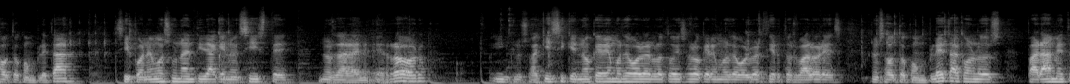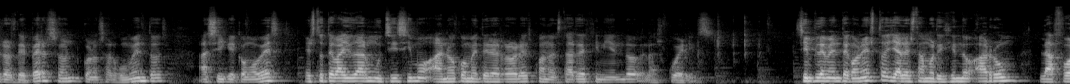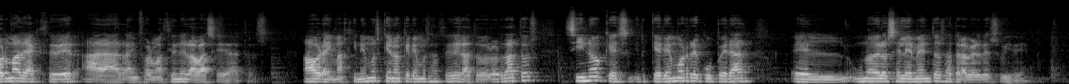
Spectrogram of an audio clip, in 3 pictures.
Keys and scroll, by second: 3.9 ctrl+z, 7.4 ctrl+space, 17.8 ctrl+z.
